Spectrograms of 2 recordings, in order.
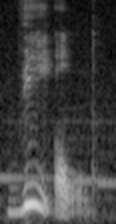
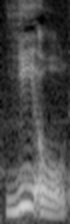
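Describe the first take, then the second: First: The first word begins with a th sound. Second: The first word begins with a y sound. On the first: The speaker calls it right. "it's a T H sound" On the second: The speaker calls it wrong. "it's not ye old"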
